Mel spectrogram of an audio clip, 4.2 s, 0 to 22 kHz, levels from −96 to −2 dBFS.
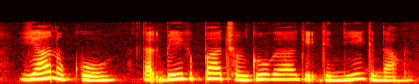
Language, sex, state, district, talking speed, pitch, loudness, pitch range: Garo, female, Meghalaya, West Garo Hills, 85 wpm, 215 Hz, -15 LUFS, 200-235 Hz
